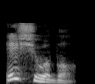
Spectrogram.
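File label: "issuable", British English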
